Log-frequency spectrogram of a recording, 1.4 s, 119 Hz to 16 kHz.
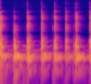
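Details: LG WM2250CW front-load washer with unbalance error: sharp, evenly spaced metallic clicks about five a second, suspected from a worn spider arm shaft that no longer fits snugly. Cause suspected, not confirmed.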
